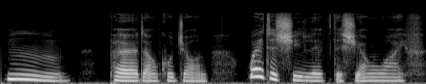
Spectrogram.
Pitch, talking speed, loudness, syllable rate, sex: 190 Hz, 170 wpm, -17 LUFS, 4.4 syllables/s, female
